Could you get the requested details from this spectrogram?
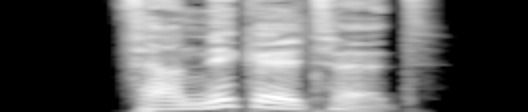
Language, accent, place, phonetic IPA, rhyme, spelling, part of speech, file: German, Germany, Berlin, [fɛɐ̯ˈnɪkl̩tət], -ɪkl̩tət, vernickeltet, verb, De-vernickeltet.ogg
- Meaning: inflection of vernickeln: 1. second-person plural preterite 2. second-person plural subjunctive II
